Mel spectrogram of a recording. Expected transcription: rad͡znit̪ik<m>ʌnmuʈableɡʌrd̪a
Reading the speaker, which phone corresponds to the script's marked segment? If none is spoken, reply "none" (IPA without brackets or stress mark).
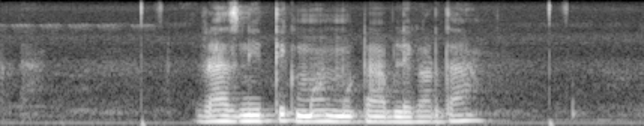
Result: m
